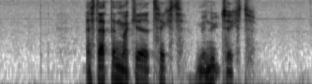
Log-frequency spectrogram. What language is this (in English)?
Danish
